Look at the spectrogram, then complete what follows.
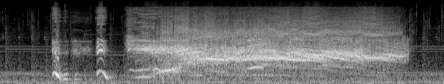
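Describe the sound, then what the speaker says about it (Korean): Men on hot charcoal screaming in pain as their legs burn, an Edo-era torture: two short sharp cries, then one long sustained strained scream, loud and close. "고온에서 2다리가 타는 통증에 놈들은 추악한 비명을 질렀다"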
